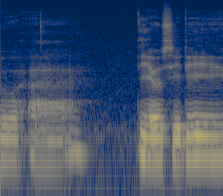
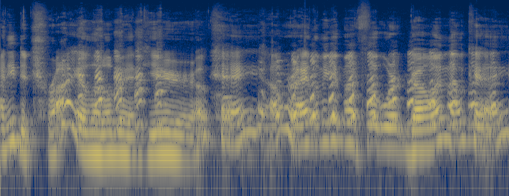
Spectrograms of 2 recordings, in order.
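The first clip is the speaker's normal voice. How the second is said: high, loud, eager laughing voice. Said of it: "I was gonna be like".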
